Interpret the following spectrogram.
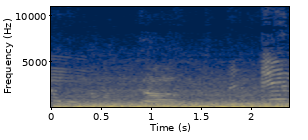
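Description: Steady low rumble of a car driving on a paved road, heard from inside the cabin. A voice is heard briefly about a second in and again near the end.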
